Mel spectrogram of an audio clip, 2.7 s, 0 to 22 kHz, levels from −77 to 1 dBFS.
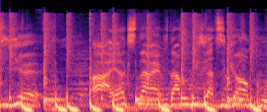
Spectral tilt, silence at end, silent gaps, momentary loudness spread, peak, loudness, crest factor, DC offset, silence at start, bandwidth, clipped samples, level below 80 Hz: -4.5 dB/octave; 0 s; none; 2 LU; 0 dBFS; -9 LUFS; 8 dB; under 0.1%; 0 s; 16.5 kHz; under 0.1%; -14 dBFS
